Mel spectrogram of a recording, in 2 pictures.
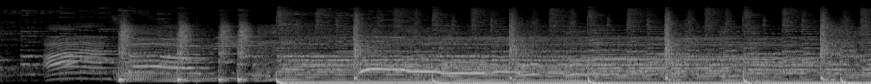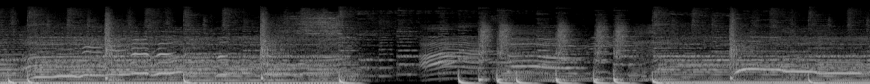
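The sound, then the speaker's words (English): Rap music plays with a heavy, booming bass line and strong punchy drums. A sparse intro leads into the full beat, which drops out briefly once before returning loud. “It's rap music, and it sounds like this.”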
